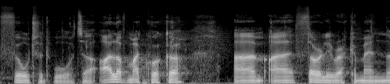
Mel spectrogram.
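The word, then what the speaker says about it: Quooker: This podcast is brought to you by Cooker, spelt Cooker, pronounced Cooker, 100 degree boiling hot water directly to your kitchen tap.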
